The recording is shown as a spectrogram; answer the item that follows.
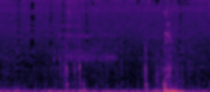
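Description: Low, uneven rumble of wind on the microphone, with a few light knocks and one heavier low thump near the end from the camera being handled.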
